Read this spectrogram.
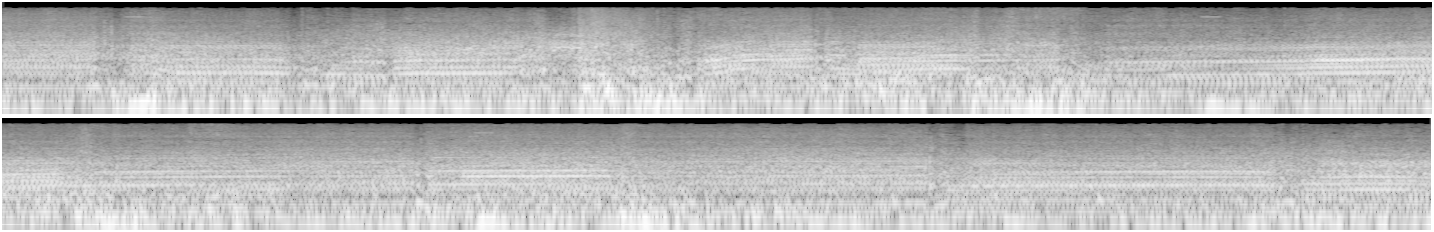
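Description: A car engine roars at high revs and shifts through gears.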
